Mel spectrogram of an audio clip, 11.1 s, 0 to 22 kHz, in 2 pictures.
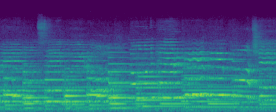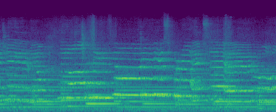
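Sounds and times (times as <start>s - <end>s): grand piano accompaniment: 0.0s - 11.0s
soprano singing: 0.0s - 11.0s.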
